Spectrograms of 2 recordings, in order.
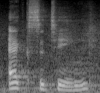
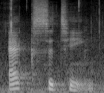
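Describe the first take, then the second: The two takes are said the same way.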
